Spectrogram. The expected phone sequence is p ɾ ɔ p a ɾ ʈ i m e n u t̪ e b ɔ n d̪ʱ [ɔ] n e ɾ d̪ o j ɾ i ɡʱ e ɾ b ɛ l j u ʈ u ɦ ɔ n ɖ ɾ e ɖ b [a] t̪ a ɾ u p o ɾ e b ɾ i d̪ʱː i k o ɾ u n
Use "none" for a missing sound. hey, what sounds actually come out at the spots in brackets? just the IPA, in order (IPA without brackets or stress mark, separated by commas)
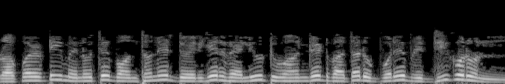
o, a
